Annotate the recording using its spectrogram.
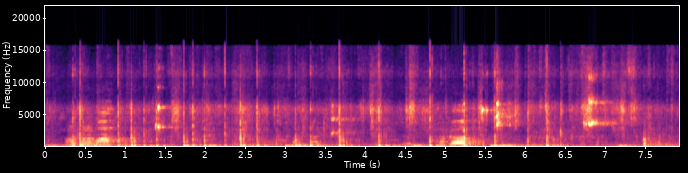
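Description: Sneakers squeak on the court surface.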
